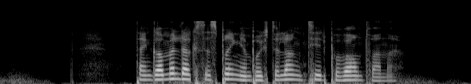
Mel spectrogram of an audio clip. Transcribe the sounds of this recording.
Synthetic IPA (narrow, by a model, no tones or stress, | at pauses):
d̪̥ɛŋɡɑməld̪ɑksəspʁɪŋənbʁʉːkt̪əlɑŋt̪ʰiːd̪̚pʰoːʋɑʁmt̪ʰʋɑnə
